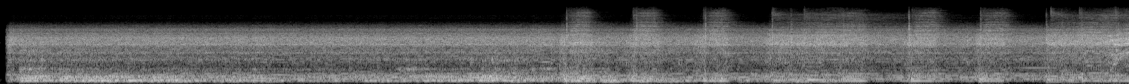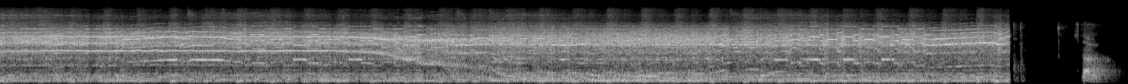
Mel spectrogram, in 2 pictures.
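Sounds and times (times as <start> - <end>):
distorted guitars in a heavy metal song: 0.0 - 22.1
long piercing high-pitched vocal scream: 10.5 - 19.3.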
